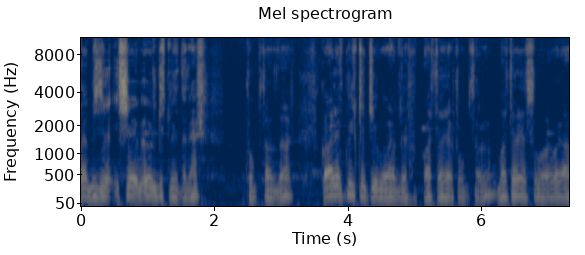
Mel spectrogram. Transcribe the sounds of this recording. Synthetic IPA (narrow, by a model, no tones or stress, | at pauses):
abizɛḭʃejmøɾɟyt̪med̪ilʲæɾ̥ | kʰomut̪ʰanːˠaɾ | ɡ̥aːlʲip̚ɟylʲt̪ʰicʰivaɾd̪ɯbat̪ʰaɾijakʰomt̪ʰanɯbat̪ʰaɾjasɯvaɾvajaː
